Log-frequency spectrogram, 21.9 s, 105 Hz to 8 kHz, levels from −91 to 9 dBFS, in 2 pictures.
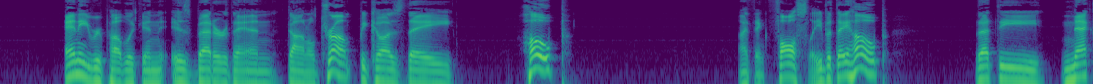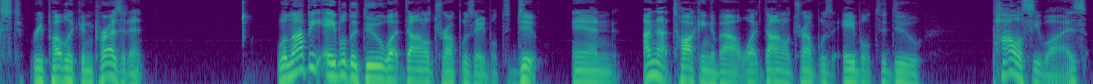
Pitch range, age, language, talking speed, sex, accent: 75-120 Hz, 40-59, English, 130 wpm, male, American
